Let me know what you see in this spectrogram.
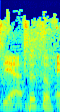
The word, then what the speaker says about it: Sisyphus: Sisyphus.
